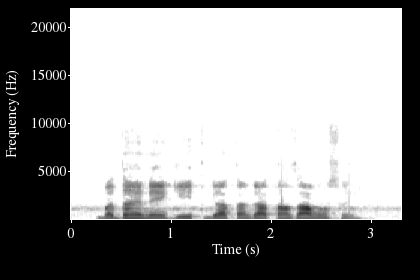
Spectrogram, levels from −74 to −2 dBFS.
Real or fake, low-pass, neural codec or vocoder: real; 9.9 kHz; none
